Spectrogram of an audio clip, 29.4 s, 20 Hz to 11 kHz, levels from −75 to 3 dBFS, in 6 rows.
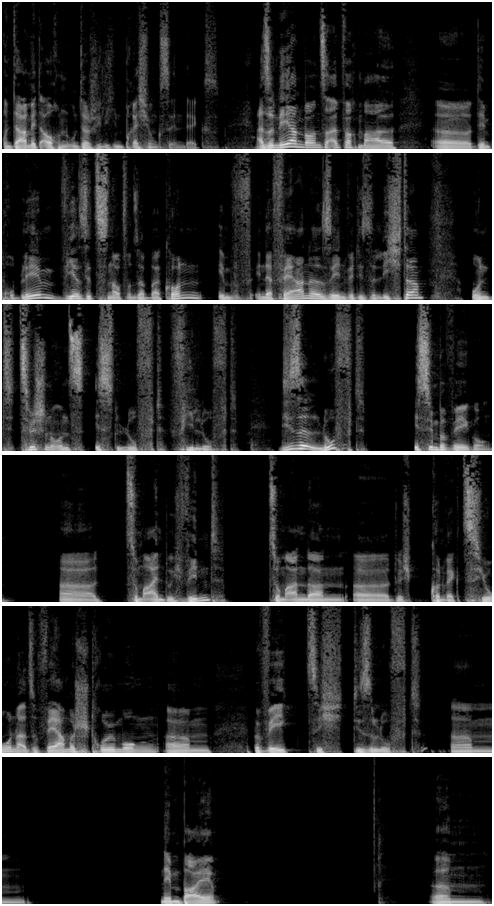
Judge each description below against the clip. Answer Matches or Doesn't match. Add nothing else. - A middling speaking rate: Doesn't match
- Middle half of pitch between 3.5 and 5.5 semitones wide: Matches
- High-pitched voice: Doesn't match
